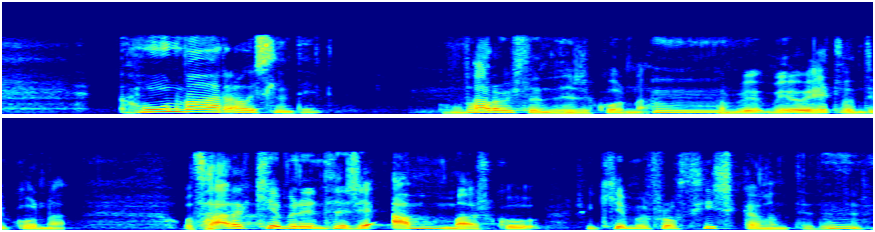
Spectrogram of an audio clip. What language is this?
Icelandic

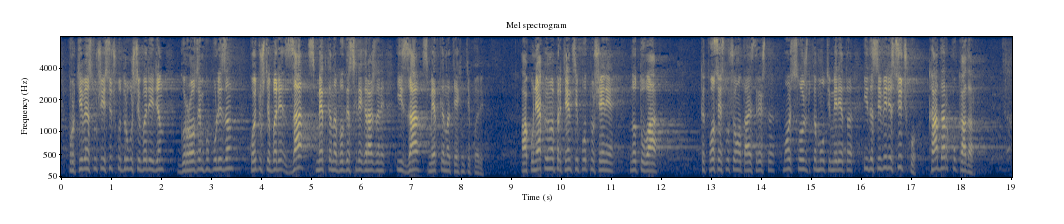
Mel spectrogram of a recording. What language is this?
Bulgarian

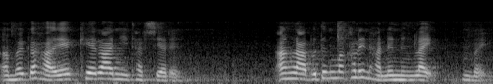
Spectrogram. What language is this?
Bodo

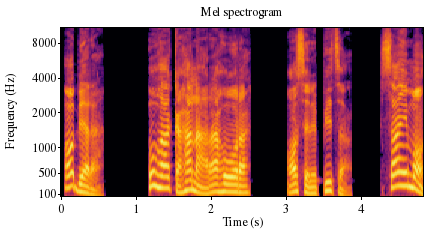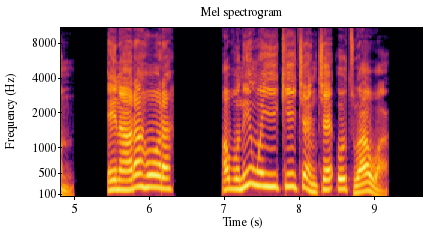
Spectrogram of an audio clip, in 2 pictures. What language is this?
Igbo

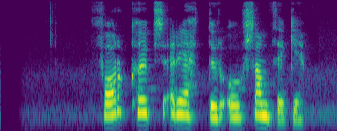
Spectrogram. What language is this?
Icelandic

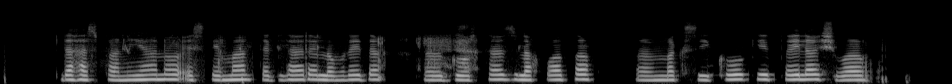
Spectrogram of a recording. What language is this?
Pashto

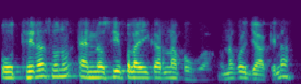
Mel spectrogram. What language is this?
Punjabi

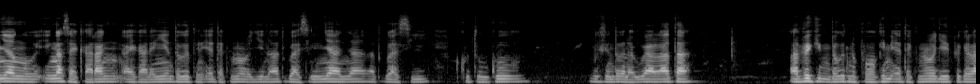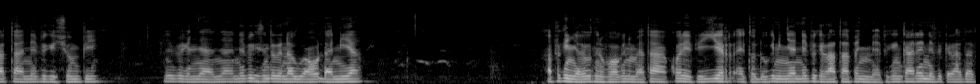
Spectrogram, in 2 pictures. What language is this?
Masai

